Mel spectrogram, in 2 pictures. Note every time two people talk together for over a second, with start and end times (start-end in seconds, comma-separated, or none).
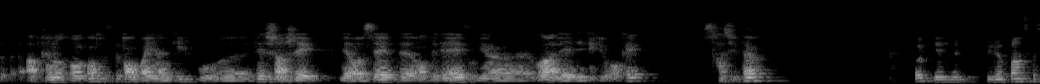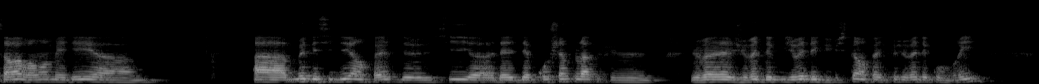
none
